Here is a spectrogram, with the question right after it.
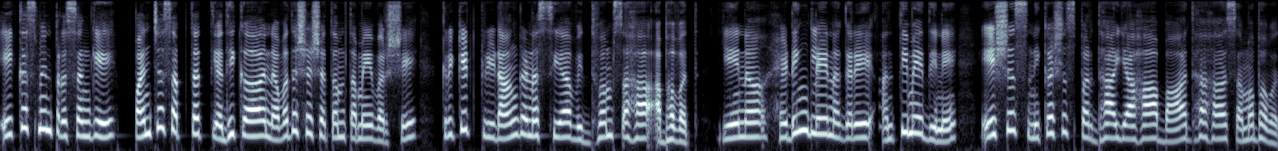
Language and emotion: Sanskrit, neutral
